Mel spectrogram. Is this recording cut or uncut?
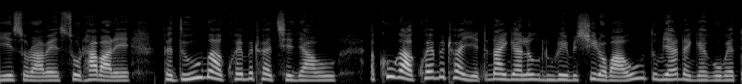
uncut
